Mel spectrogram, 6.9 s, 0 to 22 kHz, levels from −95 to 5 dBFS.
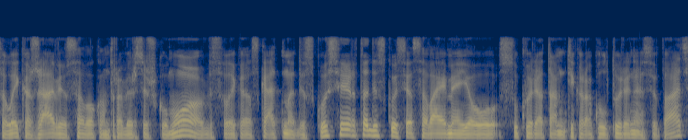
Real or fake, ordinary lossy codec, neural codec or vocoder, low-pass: real; AAC, 96 kbps; none; 7.2 kHz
